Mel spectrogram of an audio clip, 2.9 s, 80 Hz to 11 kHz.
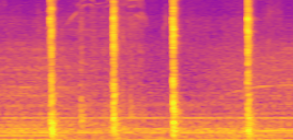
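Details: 2005–2015 Mazda Miata MX-5 NC that died while driving, immobilizer light blinking and no PCM link, after fitting a VIN-programmed replacement PCM: four faint clicks, no cranking; still no-crank, battery cable connection suspected.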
